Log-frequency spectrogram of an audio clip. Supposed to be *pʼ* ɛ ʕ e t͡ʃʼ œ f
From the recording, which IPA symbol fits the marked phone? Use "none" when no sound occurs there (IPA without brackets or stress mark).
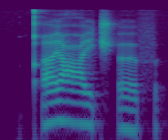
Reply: qʼ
